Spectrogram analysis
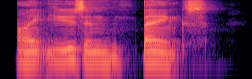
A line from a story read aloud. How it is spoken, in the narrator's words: murmured the youth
